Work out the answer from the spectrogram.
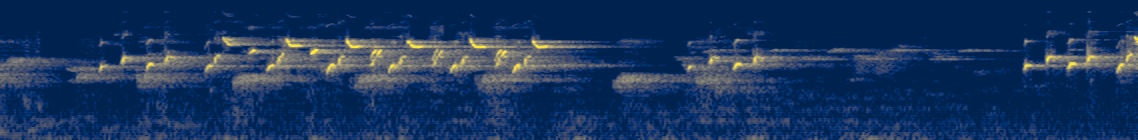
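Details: European goldfinch from Morocco performing Widaniya-style song, a fast, continuous, liquid twitter of high tinkling notes with buzzy trills, easing briefly, then resuming.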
